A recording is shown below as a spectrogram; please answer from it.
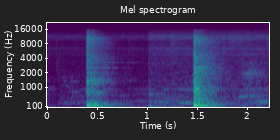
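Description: A volleyball struck twice in forearm passes kept up in the air, about a second apart, each hit a sharp smack with a short ring.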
